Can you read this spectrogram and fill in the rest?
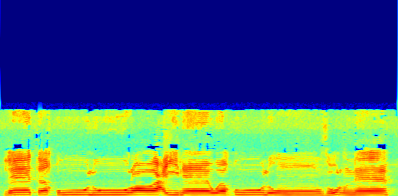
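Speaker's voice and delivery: slow chanted recitation with full madds; Quran recitation. Shown as a demonstration. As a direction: recite it, giving each long vowel its time. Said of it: "لازم تديها وقتها".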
